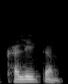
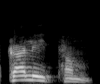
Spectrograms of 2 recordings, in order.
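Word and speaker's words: स्खलितम्: Arunam Nayanam Charanam Vasanam Vadane Khalitam No, people are pronounced as Khalitam. It is Skalitham.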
